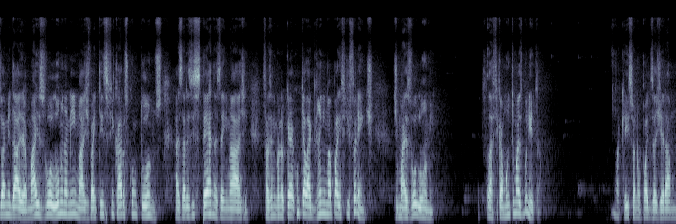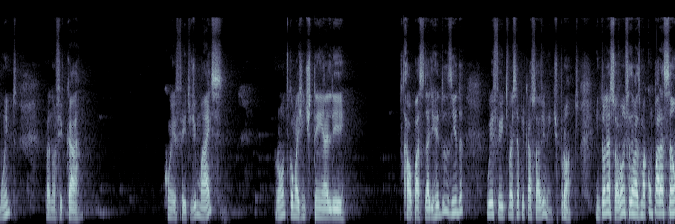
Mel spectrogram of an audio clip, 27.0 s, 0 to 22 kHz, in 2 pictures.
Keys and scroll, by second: 24.6 ctrl+alt+space.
